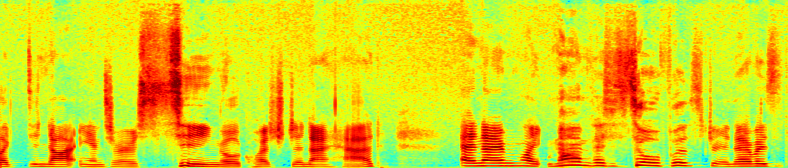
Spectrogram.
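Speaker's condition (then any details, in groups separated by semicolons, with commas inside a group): Cerebral palsy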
